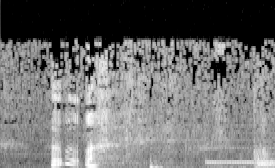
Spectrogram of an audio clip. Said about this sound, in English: Uh-oh. I hear a phone.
